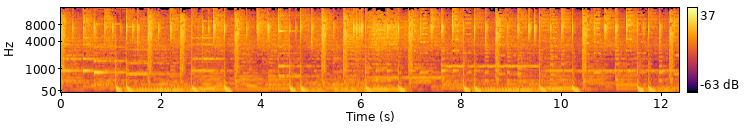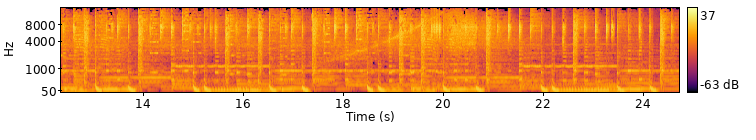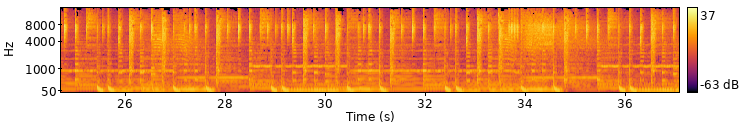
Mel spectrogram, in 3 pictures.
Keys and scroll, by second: 0.0-3.1 typing, 9.3-12.3 typing, 12.5 Return, 16.5-16.9 typing, 19.1-20.3 typing, 20.5 Return, 22.7-25.3 typing, 26.4-27.7 typing, 29.9-31.4 typing, 33.6 x, 35.0-36.1 typing.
